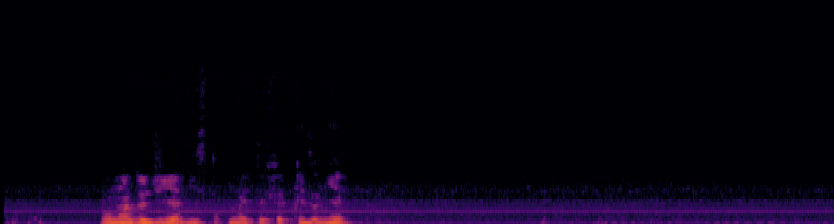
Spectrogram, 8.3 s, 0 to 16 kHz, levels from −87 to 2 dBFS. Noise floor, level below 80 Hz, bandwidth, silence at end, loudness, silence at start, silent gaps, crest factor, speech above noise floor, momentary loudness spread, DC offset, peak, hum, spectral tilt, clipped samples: -66 dBFS; -64 dBFS; 10.5 kHz; 1.05 s; -40 LUFS; 0.4 s; none; 20 dB; 28 dB; 26 LU; under 0.1%; -24 dBFS; none; -8.5 dB/octave; under 0.1%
